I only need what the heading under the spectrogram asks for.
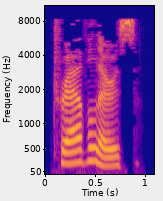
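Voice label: "travelers", British English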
